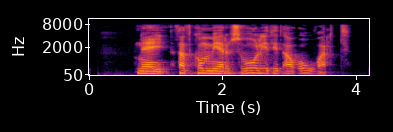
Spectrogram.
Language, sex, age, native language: Icelandic, male, 40-49, Slovak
